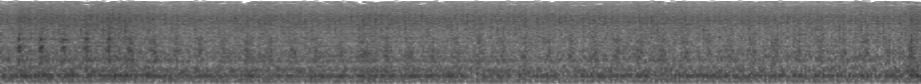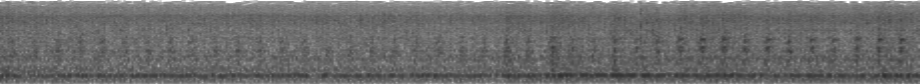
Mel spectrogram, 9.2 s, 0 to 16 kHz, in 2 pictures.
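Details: Cold Lada Priora 126-series petrol engine idling on a 10 °C May morning: a steady, fairly quick light knock about three per second. Piston slap; the knock disappears when the cylinder-four coil is removed, and it was gone after repair.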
